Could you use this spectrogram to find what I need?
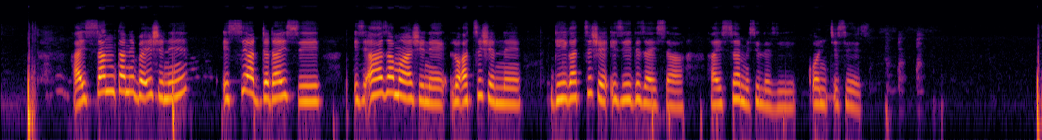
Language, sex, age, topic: Gamo, female, 36-49, government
